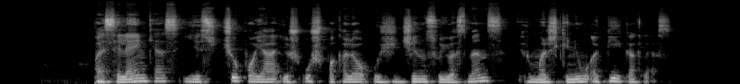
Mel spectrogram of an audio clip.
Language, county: Lithuanian, Utena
